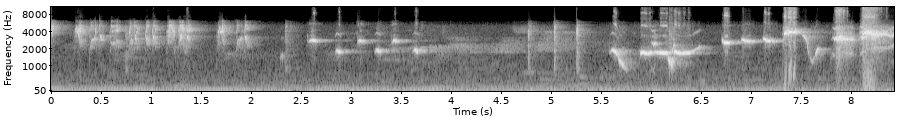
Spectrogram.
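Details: White-rumped shama singing as a master recording for songbird training, starting with fast high chatter, then lower clear whistled notes, a slurred falling whistle and loud sharp clicks at the end.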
